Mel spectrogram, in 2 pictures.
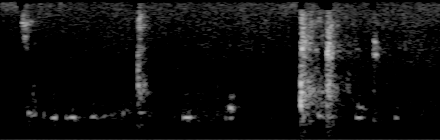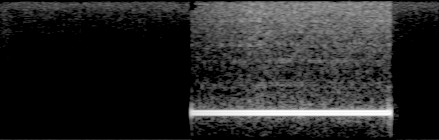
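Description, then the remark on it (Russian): A single steady, mid-pitched telephone ringback tone sounds loudly for about two seconds while waiting for an answer after an automated office phone greeting, preceded by faint, muffled, choppy sounds over the phone line and a brief pause. “Если вы знаете добавочный номер сотрудника, наберите его в тоновом режиме или дождитесь ответа.”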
